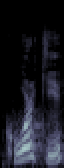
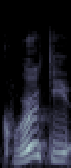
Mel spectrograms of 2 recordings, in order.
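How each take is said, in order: First: Quirky said as wor-kee, no kw sound; Quirky with a Russian wor-kee vowel; Russian-accented pronunciation. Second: Quirky said kwer-kee, with a clear kw; Quirky with kw and the er vowel; corrected pronunciation. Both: Shown as a demonstration. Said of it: "the kids correct me as in this pronunciation".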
